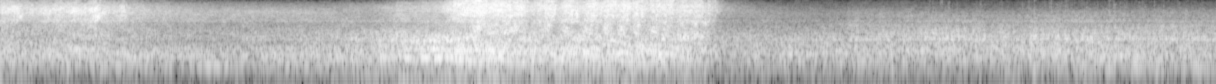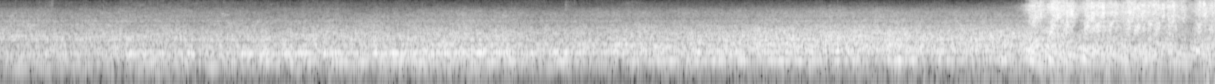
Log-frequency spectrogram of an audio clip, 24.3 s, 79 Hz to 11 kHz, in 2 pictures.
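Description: A field of NASCAR stock cars roaring around Daytona in the 2009 Gatorade Duel qualifying race, a loud continuous engine drone with cars swelling past in brief louder surges at the start and end.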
